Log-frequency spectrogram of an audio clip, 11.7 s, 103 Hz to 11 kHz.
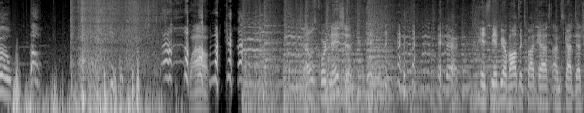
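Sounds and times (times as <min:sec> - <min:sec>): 
speech: 0:00.0 - 0:00.8, 0:02.2 - 0:02.8, 0:03.8 - 0:04.4, 0:06.3 - 0:07.5, 0:08.9 - 0:11.6
water splashing and sloshing: 0:01.4 - 0:03.6
laughter: 0:03.2 - 0:05.1, 0:07.3 - 0:09.2.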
